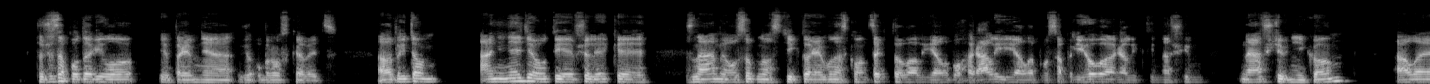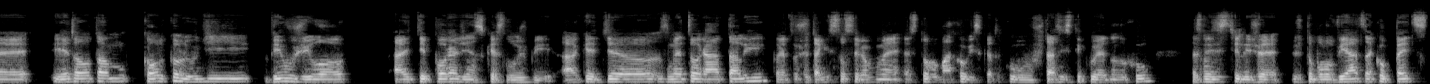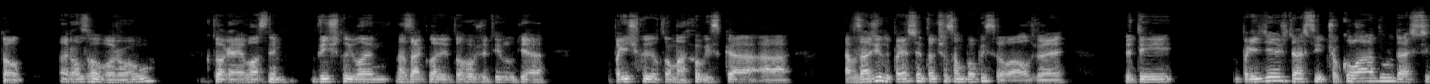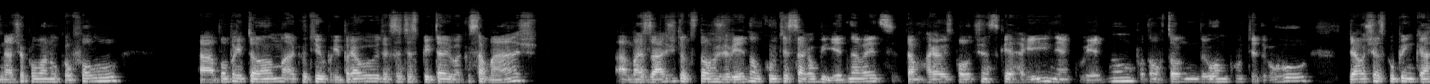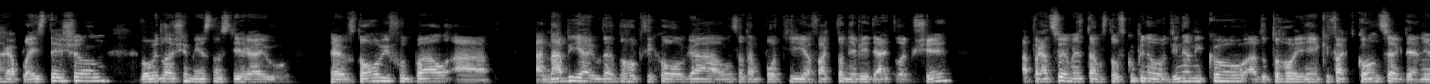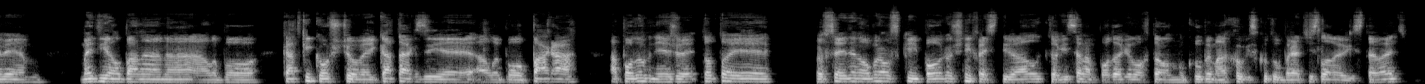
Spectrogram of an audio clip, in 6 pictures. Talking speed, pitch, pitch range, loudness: 150 wpm, 125 Hz, 115-135 Hz, -18 LUFS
